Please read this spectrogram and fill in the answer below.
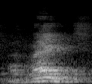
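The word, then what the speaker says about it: wrench: रँक रँक रँक रँक मग काय silent आहे याच्यामध्ये डब्ल्यू डब्ल्यू हा सुरुवातीचा सायलेंट आहे शांत आहे तो त्याचा उच्चार होत नाही म्हणजे त्याचा शब्दात त्याचा समावेश आहे परंतु उच्चार मात्र त्याचा होत नाही ओके त्यानंतर या ठिकाणी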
